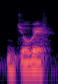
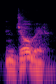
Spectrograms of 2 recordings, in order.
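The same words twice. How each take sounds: First: Llover stressed on final VER; stress on last syllable. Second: Llover wrongly stressed on LLO; wrong first-syllable stress. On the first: Teacher correcting to what we say, llover stressed on VER. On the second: Teacher showing what we don't say, llover stressed on LLO. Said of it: "No decimos". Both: Shown as a demonstration.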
